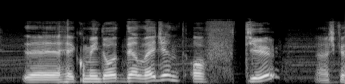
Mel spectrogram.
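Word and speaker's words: Tyr: a sugestão, eh, recomendou The Legend of Tier, acho que é assim que se pronuncia. Ele diz aqui que T R é TY R Tier.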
